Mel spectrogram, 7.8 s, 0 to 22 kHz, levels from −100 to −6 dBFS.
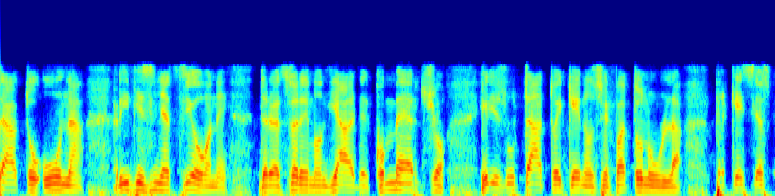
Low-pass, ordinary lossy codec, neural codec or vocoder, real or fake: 5.4 kHz; Opus, 32 kbps; codec, 16 kHz, 4 kbps, X-Codec, HuBERT features, trained on balanced general audio; fake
